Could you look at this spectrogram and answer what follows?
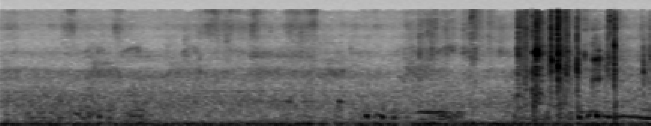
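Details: Domestic tumbler pigeon being trained to come to the hand. Soft, low coos rise and fall in short phrases, ending in a longer sliding coo, over steady low background noise and a burst of broadband clicking near the end.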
